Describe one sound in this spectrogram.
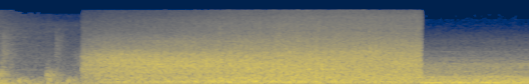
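A car engine hums as it drives along.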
